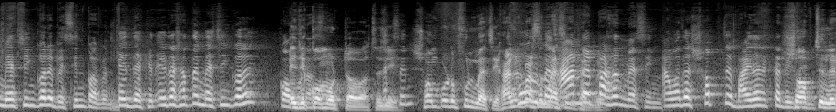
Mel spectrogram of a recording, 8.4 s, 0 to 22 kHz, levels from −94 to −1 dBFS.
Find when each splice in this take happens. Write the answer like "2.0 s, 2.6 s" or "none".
1.1 s, 6.5 s

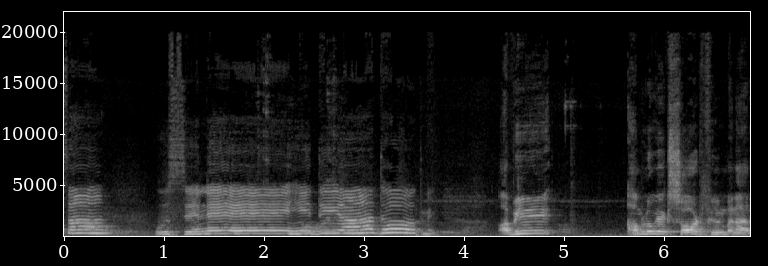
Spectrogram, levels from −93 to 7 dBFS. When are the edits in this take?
3.6 s

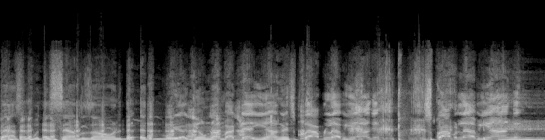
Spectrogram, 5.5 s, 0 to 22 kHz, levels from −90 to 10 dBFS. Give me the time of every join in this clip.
none

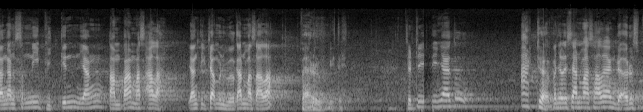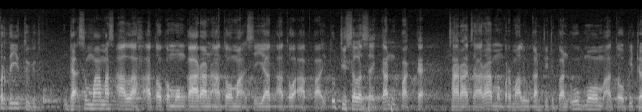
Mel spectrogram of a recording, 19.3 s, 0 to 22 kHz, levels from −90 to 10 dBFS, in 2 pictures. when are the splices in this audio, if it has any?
10.3 s

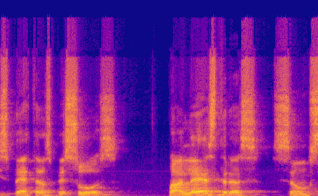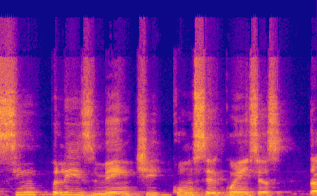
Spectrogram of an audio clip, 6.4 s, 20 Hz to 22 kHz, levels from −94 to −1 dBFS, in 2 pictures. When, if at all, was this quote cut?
4.7 s

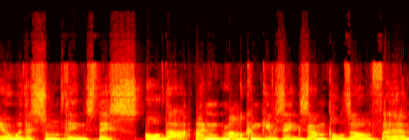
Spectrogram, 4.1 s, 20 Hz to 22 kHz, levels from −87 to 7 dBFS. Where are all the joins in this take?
1.9 s

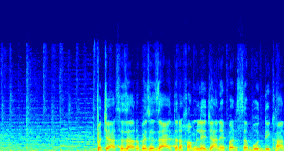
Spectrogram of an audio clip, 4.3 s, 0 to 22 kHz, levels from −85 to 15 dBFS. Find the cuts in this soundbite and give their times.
1.4 s

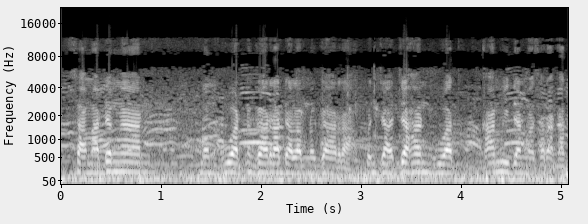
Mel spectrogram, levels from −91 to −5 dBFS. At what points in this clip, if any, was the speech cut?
none

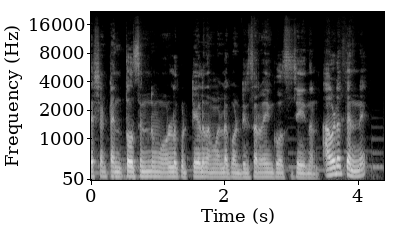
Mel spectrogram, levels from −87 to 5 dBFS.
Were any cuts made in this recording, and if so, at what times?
3.4 s

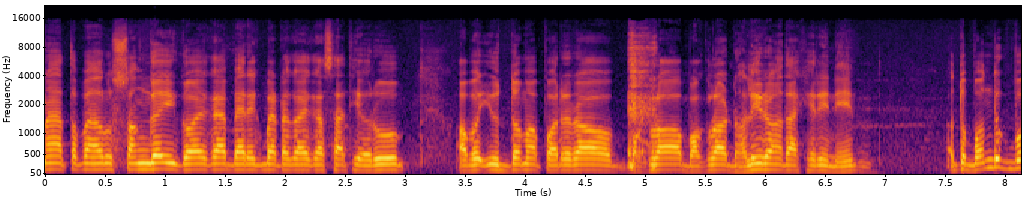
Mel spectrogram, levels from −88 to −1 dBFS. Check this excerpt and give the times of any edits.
none

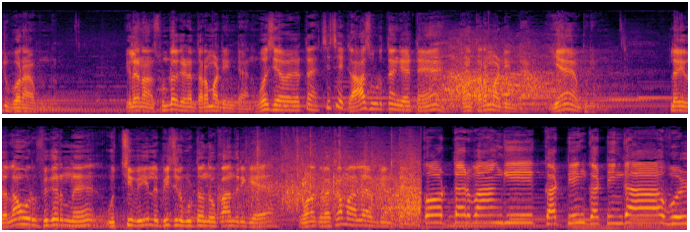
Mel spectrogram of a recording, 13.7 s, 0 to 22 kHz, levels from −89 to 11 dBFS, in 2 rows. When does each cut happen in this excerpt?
11.0 s

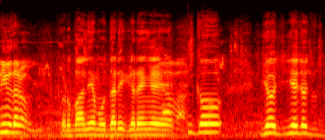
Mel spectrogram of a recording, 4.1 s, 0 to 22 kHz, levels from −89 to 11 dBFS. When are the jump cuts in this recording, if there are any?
2.4 s

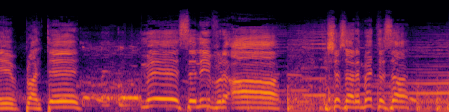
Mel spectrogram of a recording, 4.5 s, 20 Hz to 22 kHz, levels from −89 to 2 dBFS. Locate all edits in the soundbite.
1.4 s

